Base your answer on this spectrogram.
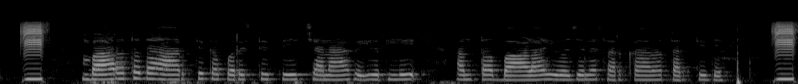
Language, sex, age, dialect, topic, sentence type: Kannada, female, 36-40, Central, banking, statement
